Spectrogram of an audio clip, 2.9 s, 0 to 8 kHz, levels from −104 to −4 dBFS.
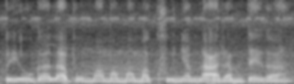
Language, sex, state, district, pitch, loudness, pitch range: Wancho, female, Arunachal Pradesh, Longding, 230 Hz, -16 LUFS, 220-240 Hz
